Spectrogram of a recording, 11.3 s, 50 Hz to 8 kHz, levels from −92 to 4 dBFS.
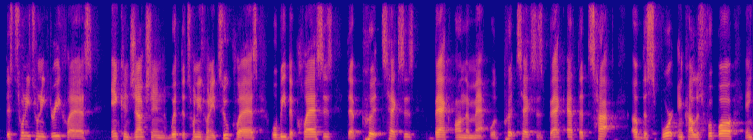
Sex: male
